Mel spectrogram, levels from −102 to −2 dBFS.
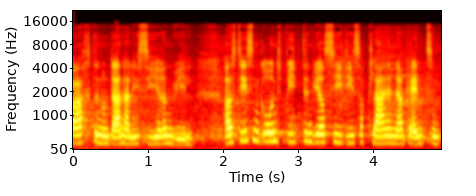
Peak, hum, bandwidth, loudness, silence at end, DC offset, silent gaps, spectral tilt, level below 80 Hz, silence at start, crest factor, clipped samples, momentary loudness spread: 0 dBFS; none; 15.5 kHz; -20 LUFS; 0 s; under 0.1%; none; -2 dB/octave; -70 dBFS; 0 s; 20 dB; under 0.1%; 10 LU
